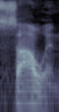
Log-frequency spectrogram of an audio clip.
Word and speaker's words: Samhain: Mitch, you're saying Sam Hain? It's pronounced Samhain, actually.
